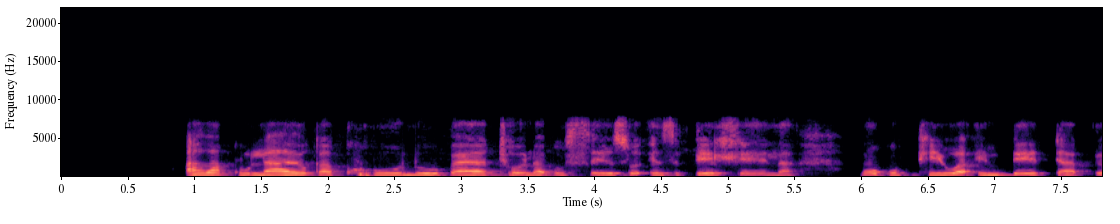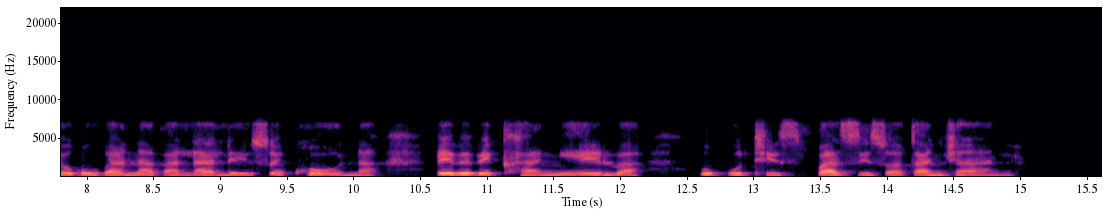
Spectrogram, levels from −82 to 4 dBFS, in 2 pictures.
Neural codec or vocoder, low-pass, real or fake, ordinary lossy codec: codec, 24 kHz, 3 kbps, HILCodec; 7.2 kHz; fake; Opus, 24 kbps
